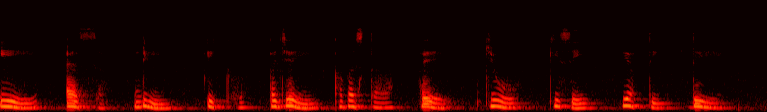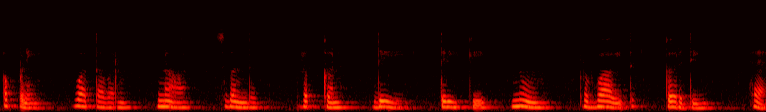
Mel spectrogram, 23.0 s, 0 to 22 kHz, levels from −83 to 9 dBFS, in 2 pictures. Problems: background sounds at intervals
